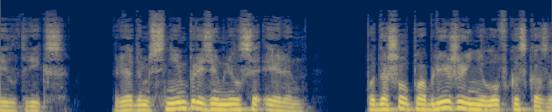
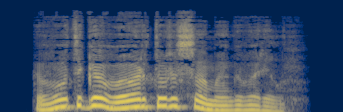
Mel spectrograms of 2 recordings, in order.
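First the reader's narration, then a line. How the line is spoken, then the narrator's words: Sighing. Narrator (Russian): вздохнул Трикс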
